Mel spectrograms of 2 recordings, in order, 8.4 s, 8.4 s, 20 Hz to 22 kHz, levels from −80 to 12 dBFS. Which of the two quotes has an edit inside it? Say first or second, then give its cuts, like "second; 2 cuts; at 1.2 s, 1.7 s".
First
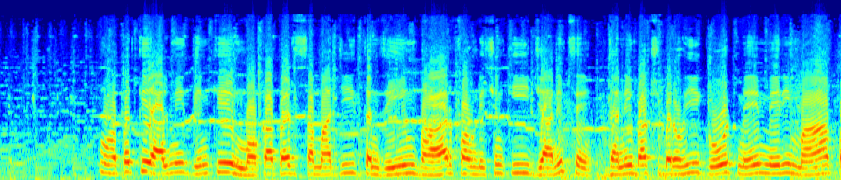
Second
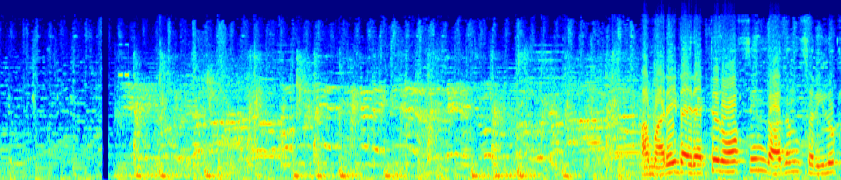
first; 1 cut; at 1.0 s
